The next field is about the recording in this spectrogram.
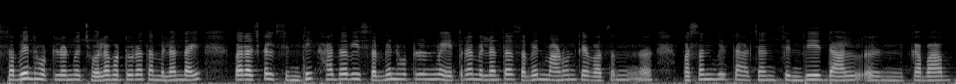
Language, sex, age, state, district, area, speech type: Sindhi, female, 60+, Delhi, South Delhi, urban, spontaneous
